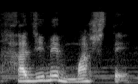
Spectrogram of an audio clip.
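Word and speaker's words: はじめまして: তে হবে হ্যা অর্থাৎ হাজিমে মাসতে অর্থাৎ জাপানি ভাষায় কিছু শব্দের ইউটা সাইলেন্ট হয় আবার আরেকটা আছে ওটা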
